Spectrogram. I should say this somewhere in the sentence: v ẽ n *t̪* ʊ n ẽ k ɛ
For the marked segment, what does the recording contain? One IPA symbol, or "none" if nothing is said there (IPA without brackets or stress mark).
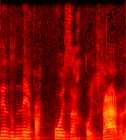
d̪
